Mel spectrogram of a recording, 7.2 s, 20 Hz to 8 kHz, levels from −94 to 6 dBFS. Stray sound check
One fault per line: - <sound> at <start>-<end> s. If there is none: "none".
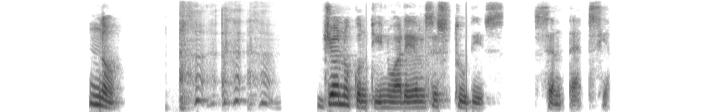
- cough at 1.6-2.8 s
